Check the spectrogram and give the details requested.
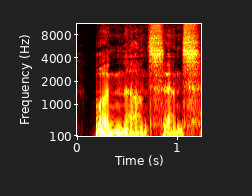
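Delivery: disapprovingly. A character reacts to counselors and medics arriving on site; disapproving. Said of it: "Harrison said disapprovingly".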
